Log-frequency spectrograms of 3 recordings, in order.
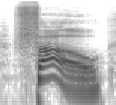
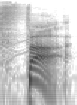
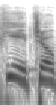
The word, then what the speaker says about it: pho: Firstly, it's not faux, it's pho. It's spelled PHO, but it's pronounced pho.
